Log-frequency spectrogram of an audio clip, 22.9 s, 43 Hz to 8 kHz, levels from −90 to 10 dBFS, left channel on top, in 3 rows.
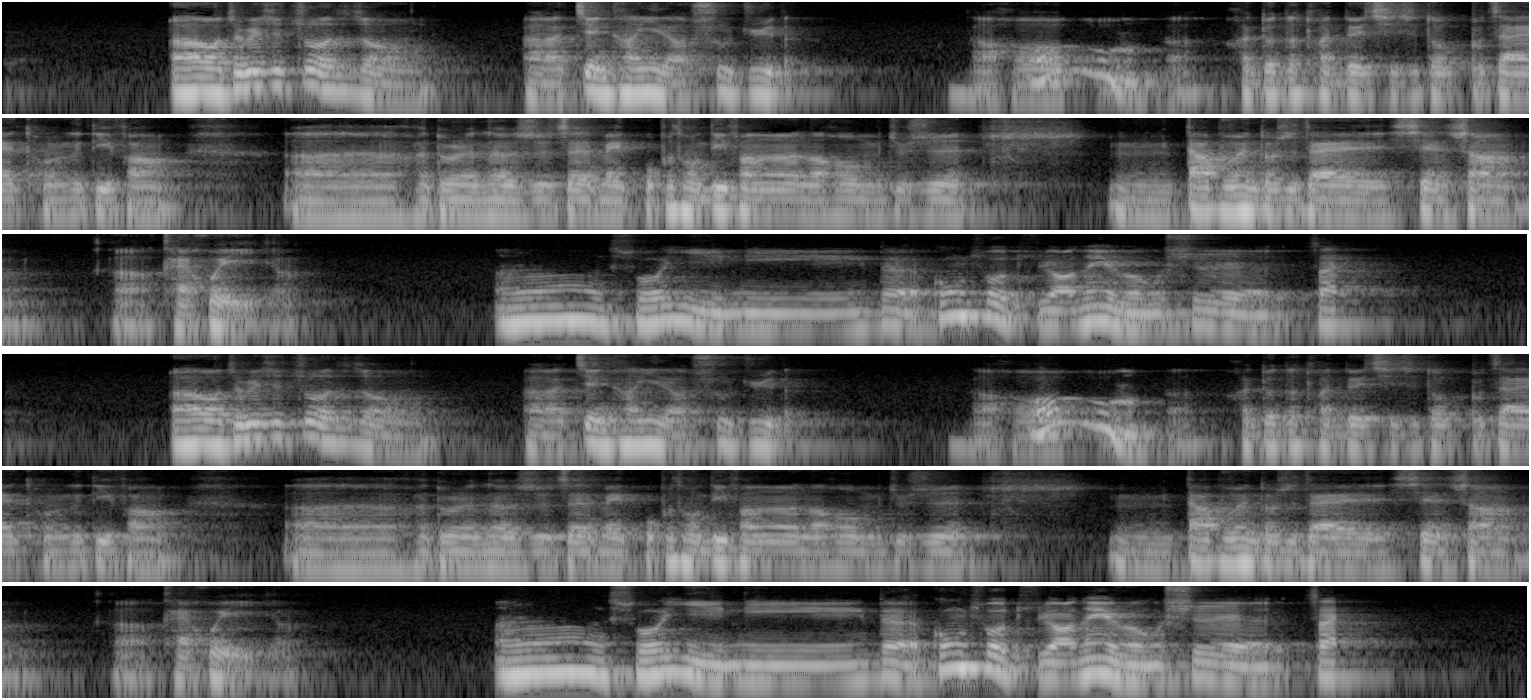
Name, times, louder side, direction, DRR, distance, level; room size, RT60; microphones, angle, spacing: voice 1, 0.8-2.2 2.6-4.0 4.7-5.3 5.8-15.5 15.8-16.8, left 3 dB, 25° left, 0.4 m, -26 dB
voice 2, 5.1-5.8 17.7-21.9, right 2 dB, 45° right, 0.6 m, -23 dB
11.5 x 8.9 x 8.4 m
head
